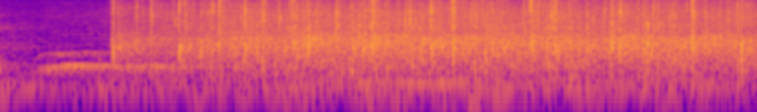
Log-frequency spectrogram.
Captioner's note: audience applauding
